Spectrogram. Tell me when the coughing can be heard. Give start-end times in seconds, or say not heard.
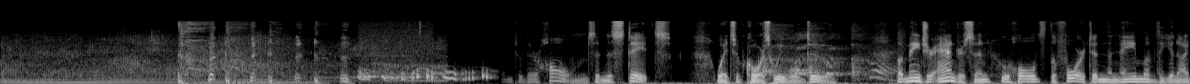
1.8-3.5, 7.6-9.1.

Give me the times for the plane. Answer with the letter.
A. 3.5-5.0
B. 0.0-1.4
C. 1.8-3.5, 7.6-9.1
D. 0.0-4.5
D.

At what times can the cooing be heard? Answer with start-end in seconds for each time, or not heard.
3.5-5.0.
